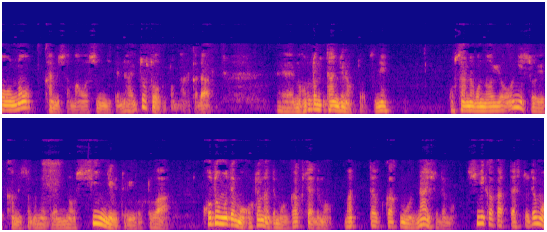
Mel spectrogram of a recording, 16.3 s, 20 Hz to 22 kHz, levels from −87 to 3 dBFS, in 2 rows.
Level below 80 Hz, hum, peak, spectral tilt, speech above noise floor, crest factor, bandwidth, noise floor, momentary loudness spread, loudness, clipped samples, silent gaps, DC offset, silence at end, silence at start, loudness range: -54 dBFS; none; -2 dBFS; -9 dB/octave; 35 dB; 18 dB; 11 kHz; -56 dBFS; 14 LU; -21 LUFS; under 0.1%; none; under 0.1%; 0 s; 0 s; 7 LU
